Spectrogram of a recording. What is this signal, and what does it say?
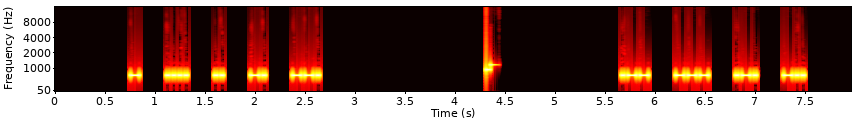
Morse code, heard as a keyed tone, about 40 wpm, spaced as for 23 wpm, 690 Hz. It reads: THING WORD
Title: 3x Character Spacing - Top 100 Words - 40wpm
